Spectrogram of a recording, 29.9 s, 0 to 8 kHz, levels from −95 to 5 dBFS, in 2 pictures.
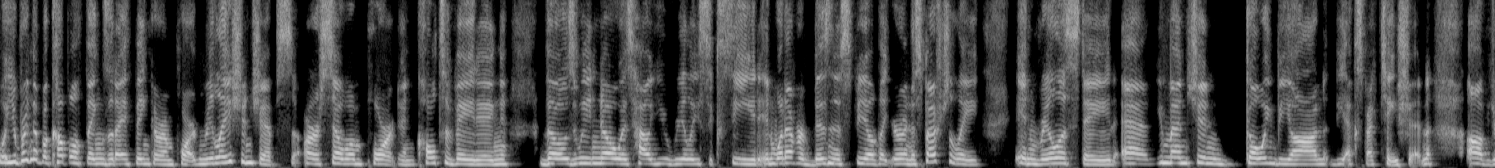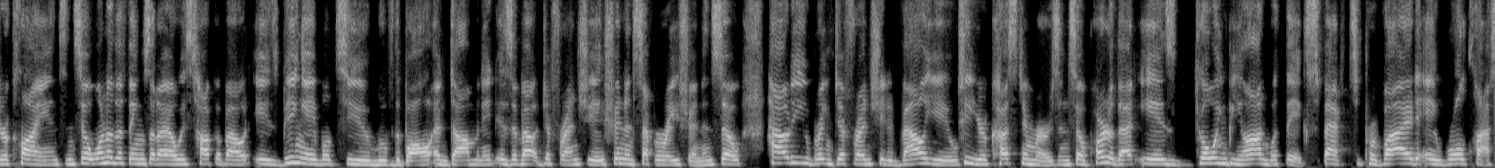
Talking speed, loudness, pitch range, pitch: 200 wpm, -19 LUFS, 210-240 Hz, 225 Hz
